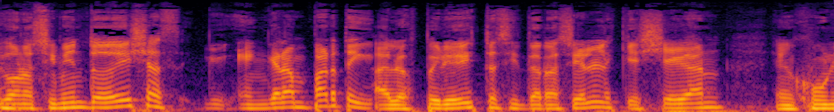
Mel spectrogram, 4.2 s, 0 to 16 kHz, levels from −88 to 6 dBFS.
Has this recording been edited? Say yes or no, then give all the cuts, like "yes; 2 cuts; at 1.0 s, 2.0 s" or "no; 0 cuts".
yes; 1 cut; at 1.8 s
